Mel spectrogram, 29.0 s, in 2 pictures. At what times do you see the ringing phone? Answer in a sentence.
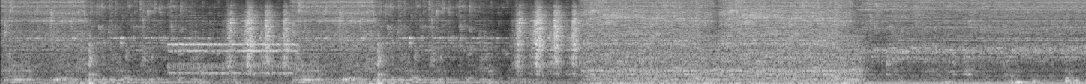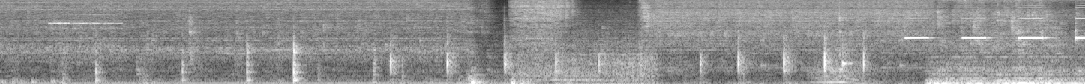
You can hear the ringing phone from 2.2 to 4.0 s and from 15.1 to 15.9 s.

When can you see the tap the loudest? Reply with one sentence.
The loudest moment of the tap is at 28 seconds.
